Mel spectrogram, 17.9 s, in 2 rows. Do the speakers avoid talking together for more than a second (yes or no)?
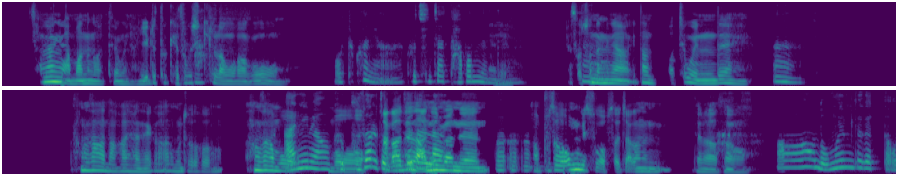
no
